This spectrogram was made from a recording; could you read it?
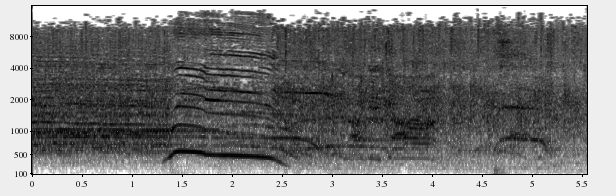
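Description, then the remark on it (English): A crowd at the Gramercy Theater in New York City cheers and claps continuously while a man in the front row lets out a loud, sustained, high-pitched scream, rising above the noise for about a second before fading back into the applause. “It's the scary kind of love when it screamed at you, "We love you! We love you! Listen to me!"”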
